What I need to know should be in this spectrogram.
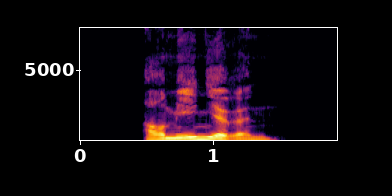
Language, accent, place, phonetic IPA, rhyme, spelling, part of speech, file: German, Germany, Berlin, [aʁˈmeːni̯əʁɪn], -eːni̯əʁɪn, Armenierin, noun, De-Armenierin.ogg
- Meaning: female Armenian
